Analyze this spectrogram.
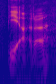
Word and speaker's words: Biata: uh my let's see it's pronounced similar to the car miata oh br biata b autograph okay yada i will try to remember that i definitely did do that wrong before biata the autograph that's a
